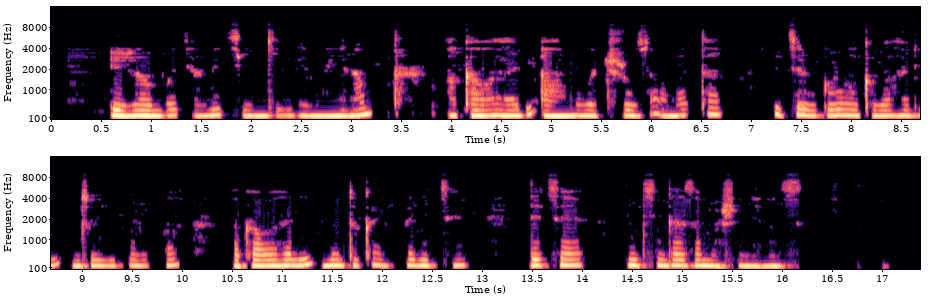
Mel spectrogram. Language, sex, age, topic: Kinyarwanda, female, 18-24, government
